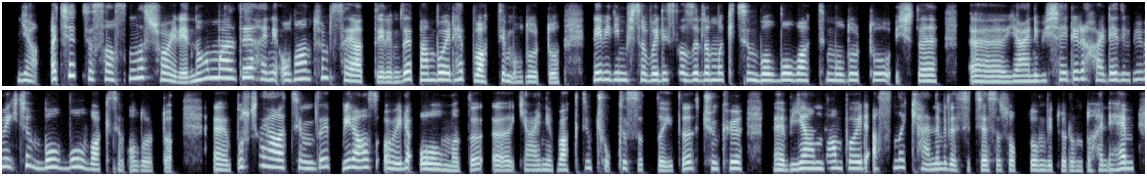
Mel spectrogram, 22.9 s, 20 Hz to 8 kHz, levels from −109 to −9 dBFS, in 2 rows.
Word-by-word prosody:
Ya 230 0 -2
açıkçası 280 -3 +3
aslında 300 +5 -2
şöyle, 230 - +5
normalde, 315 +4 +3
hani, 260 -5 -1
olan 270 +5 0
tüm 325 +3 -4
seyahatlerimde 195 - +2
ben, 240 0 +1
böyle, 245 -1 +4
hep 270 -5 -4
vaktim 200 +1 +4
olurdu. 175 -2 -3 0.3
Ne 255 +1 +7
bileyim, 250 -1 0
işte, 240 0 +4
valiz 235 +1 0
hazırlamak 240 0 0
için 240 -3 -1
bol 225 -1 0
bol 235 -1 +2
vaktim 230 0 -2
olurdu 230 +1 -4
işte, 210 -1 +2 0.3
eee, 190 - +5 0.3
yani, 200 +2 +1
bir 210 - -8
şeyleri 265 +4 +3
halledebilmek 245 +3 -2
için 280 -10 -3
bol 265 -4 0
bol 270 -5 -3
vaktim 190 -1 -2
olurdu. 155 -1 -7 0.4
Eee, 190 -3 +4
bu - - -1
seyahatimde 265 -4 +2
biraz 260 +1 +4
öyle 205 -3 +1
olmadı. 185 -3 -1
Eee, 165 -1 +1 0.2
yani, 175 0 -5
vaktim 180 +7 0
çok - - -3
kısıtlıydı. 185 -2 -3
Çünkü, 225 +1 +1 0.3
eee, 180 -2 +2
bir 185 - -4
yandan 225 +1 +2
böyle 230 -1 +2
aslında 255 +1 -4
kendimi 200 +1 -1
de 180 - 0
strese 170 0 -2
soktuğum 170 0 -5
bir 165 - -6
durumdu. 155 0 -7
Hani, 175 0 -4
hem, 220 +4 +4
230 Hz, 155 wpm, -24 LUFS, 185-255 Hz, 0.4 s, Ne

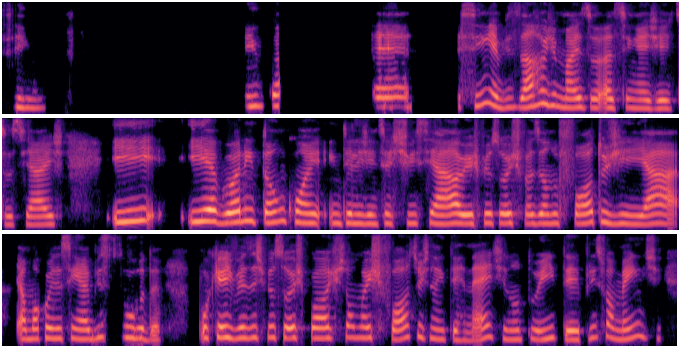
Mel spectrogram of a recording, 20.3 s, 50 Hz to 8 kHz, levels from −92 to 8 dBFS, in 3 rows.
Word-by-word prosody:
Sim. 230 -2 -7 2.0
Então 275 +1 -1 1.0
É. 250 0 +1 0.5
Sim, 315 +5 -4
é 275 - +4
bizarro 245 +7 0
demais, 240 -4 -1
assim, 230 -1 -2
as 210 - -3
redes 210 0 -3
sociais. 215 0 -3 0.5
E 300 +8 +3 0.3
e 290 +1 +6
agora, 275 +1 +7
então, 280 -1 +1
com 300 -3 +1
a 250 -1 +3 0.2
inteligência 240 -1 -2
artificial 240 0 +2
e 235 - +7
as 235 - 0
pessoas 250 0 +1
fazendo 240 +1 -1
fotos 250 +2 0
de 230 - -3
IA, 230 +1 +1
é - - +1
uma 255 +1 -1
coisa, 265 0 +1
assim, 265 0 -3
absurda, 270 - -2 0.4
porque 280 +1 +2
às 285 -1 +5
vezes 275 +1 0
as - - -16
pessoas 280 -1 +1
postam 275 +2 0
umas 280 0 -2
fotos 275 +4 -2
na 260 -2 -4
internet, 245 +5 -4
no 240 0 -4
Twitter, 235 -1 0
principalmente 280 0 -4
255 Hz, 130 wpm, -20 LUFS, 235-280 Hz, 2.0 s, agora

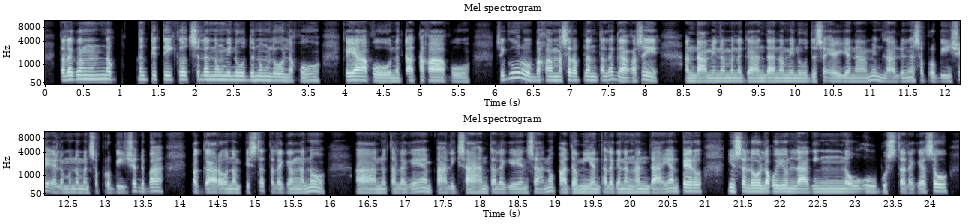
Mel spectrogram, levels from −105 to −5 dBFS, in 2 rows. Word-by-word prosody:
talagang 185 +3 +1
nag 185 -2 0 0.3
nagte-take-out 175 -1 -1
sila 175 0 +4
nung 170 -1 -3
menudo 160 -1 -2
nung 155 -1 -3
lola 140 -3 -2
ko. 130 +1 -8 0.2
Kaya 155 0 +6
ako 125 -4 -2
nagtataka 135 0 +2
ako, 115 -1 -10 0.3
siguro 205 - -2
baka 140 +2 0
masarap 145 0 +3
lang 150 -2 0
talaga 150 -5 +1
kasi 135 +3 +2 0.3
ang 125 -2 -3
dami 115 +1 +2
naman 120 0 -3
naghahanda 120 0 0
ng 120 0 -2
menudo 120 0 -5
sa 110 - +4
area 115 -1 -2
namin 115 +7 -6
lalo 110 -1 -4
na 130 +1 0
sa - - +1
probinsiya, 115 -2 -1
eh, - - 0
alam 110 0 -8
mo 115 - -8
naman 115 -1 -2
sa - - +2
probinsiya, 115 +6 -2
di 125 - -8
ba? 150 +2 +1 0.4
'Pag-araw 115 0 +2
ng 115 -2 -3
pista - - +1
talagang 115 0 -3
ano, 140 +1 -3 0.4
ah, 110 -1 +1
ano 115 +1 -5
talaga 115 +1 -4
'yan 135 -3 -2
paligsahan 115 +1 +1
talaga 115 0 -4
'yan 110 -1 -3
sa 120 -3 +2
ano, 150 +7 -6
padamihan 115 -2 0
talaga 120 -1 0
ng 115 0 -2
handa 115 -2 0
'yan. 135 +3 -1
Pero 140 -1 +5 0.3
yung 150 - +1
sa 150 - +7
lola 135 -1 +3
ko 135 - -1
yun 135 0 +1
laging 125 +1 0
nauubos 125 0 0
talaga. 115 +3 -2
So 145 +3 +4
125 Hz, 170 wpm, -24 LUFS, 115-145 Hz, 0.4 s, sa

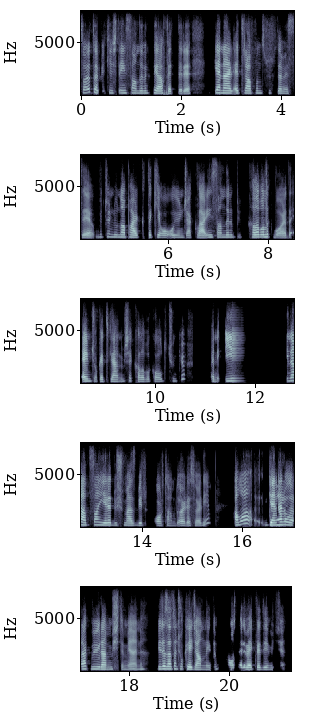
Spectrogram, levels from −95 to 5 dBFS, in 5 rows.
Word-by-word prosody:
sonra 260 +2 -1
tabii 245 -10 -2
ki, 230 - -11
işte, 235 +1 -3
insanların 225 -1 -5
kıyafetleri, 205 -6 +1 0.5
genel 230 -4 +7
etrafını 215 -1 0
süslemesi, 190 - -5
bütün 235 +1 -13
lunaparktaki 210 -2 -2
o 185 0 -6
oyuncaklar, 195 -1 -2
insanların 210 0 -7
b - - -27 0.2
kalabalık 230 +2 +1
bu 85 -2 -6
arada, 80 -1 -3
en 205 +1 +8
çok 190 -2 -9
etkilendiğim 180 0 -3
şey 240 +4 -6
kalabalık 185 -1 -8
oldu 185 +3 -7
çünkü. 220 - -13 0.6
Hani, 210 - -5
iğ 235 +2 +4 0.8
iğne 255 +3 +6
atsan 240 +2 +2
yere 225 -2 +2
düşmez 200 -2 -4
bir 195 -1 -6
ortamdı, 180 -2 -7
öyle 175 -3 -2
söyleyeyim, 380 - -8 0.5
ama 335 +7 +4 0.4
genel 235 +3 +8
olarak 240 -1 +3
büyülenmiştim, 205 - 0
yani. 95 +3 -2 0.2
Bir 225 +1 -1
de, 245 - +8
zaten, 235 +1 +3
çok 230 0 -10
heyecanlıydım 185 0 +1 0.2
konseri 195 -1 -3
beklediğim 180 -1 0
için. 175 - -15
210 Hz, 135 wpm, -24 LUFS, 190-230 Hz, 0.8 s, en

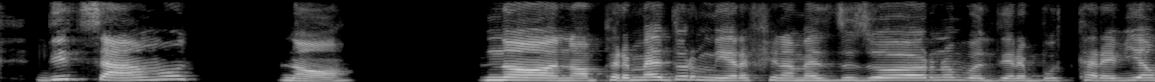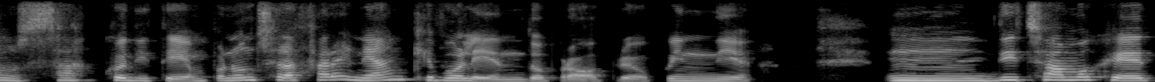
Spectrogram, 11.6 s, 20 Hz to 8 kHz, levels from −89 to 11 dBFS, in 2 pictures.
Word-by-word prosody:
diciamo 305 +2 +3 0.4
no; 200 -1 +2 0.6
no, 250 -2 +9
no, 220 -1 +1
per 245 +1 +1
me 265 +1 +5
dormire 245 -7 0
fino 235 +1 -4
a - - -1
mezzogiorno 245 +3 +1
vuol 220 -4 -3
dire 210 0 -2
buttare 220 +1 -3
via 240 +2 0
un 225 -4 -6
sacco 230 +2 -6
di 200 -3 -7
tempo, 190 +2 -6
non 240 +4 -4
ce 245 - -7
la 235 - +2
farei 275 +4 -6
neanche 255 +3 -4
volendo 155 -8 -3
proprio; 155 - -7
quindi, 180 -3 -7 0.7
mhmm, 215 -2 -1
diciamo 270 +2 -1
che, 225 -6 0
230 Hz, 150 wpm, -23 LUFS, 215-255 Hz, 0.7 s, no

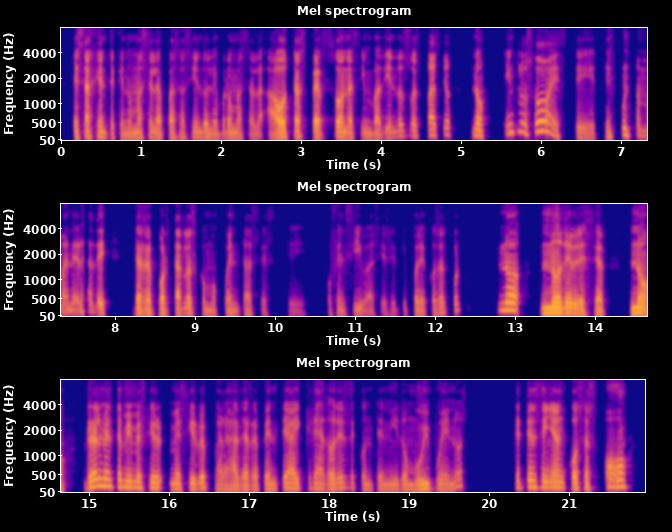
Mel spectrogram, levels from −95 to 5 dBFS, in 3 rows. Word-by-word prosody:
esa 130 +1 +3
gente 130 -3 -3
que 105 - -10
nomás 110 +3 -4
se 125 - -8
la 110 -2 -1
pasa 115 -1 -5
haciéndole 115 -1 -5
bromas 110 +1 -6
a - - -9
la 95 - -9
a 100 - 0
otras 130 +1 +5
personas, 125 -6 +2
invadiendo 110 +6 -5
su 150 - -9
espacio, 160 +3 -3 0.2
no. 155 -2 +1 0.2
Incluso, 245 +4 +1
este, 130 - -7
tengo 125 0 -9
una 165 -4 -4
manera 145 +1 -6
de 125 -2 -1 0.3
de 115 -1 +5
reportarlos 110 +4 0
como 95 -3 -10
cuentas, 95 -2 -10
este, 85 -2 -27 0.2
ofensivas 95 -2 -13
y - - -20
ese 95 0 -22
tipo 105 - -11
de 95 -2 -6
cosas 125 +6 -9
por 175 +7 -12 0.4
no, 195 0 +6 0.2
no 130 +2 +10
debe 125 -1 +6
de 110 - +4
ser. - - -2 0.3
No. 125 -4 +6 0.2
Realmente 185 +3 +5
a - - +2
mí 165 -1 +3
me 155 -1 +1
sir 145 +1 -1
me 130 0 -2
sirve 130 +4 0
para 110 -6 -6
de 105 0 -2
repente 120 +6 -3
hay 130 0 +1
creadores 135 +1 -4
de 145 - -10
contenido 115 -1 -7
muy 120 +3 +1
buenos 125 -2 -7 0.6
que 165 - -1
te 170 - 0
enseñan 155 -2 +2
cosas, 140 0 0
o 180 0 +2
125 Hz, 170 wpm, -23 LUFS, 110-145 Hz, 0.6 s, no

